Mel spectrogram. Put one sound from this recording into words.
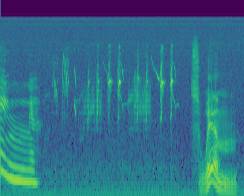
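A small bird sings quick high chirps.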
